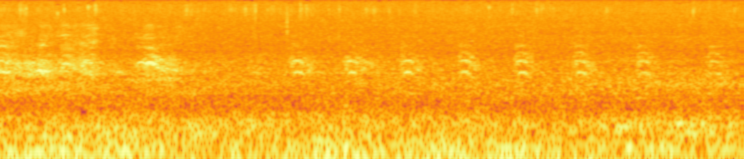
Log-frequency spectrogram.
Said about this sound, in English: As I record this meditation, I'm outside and you can hear birds.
